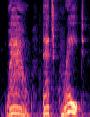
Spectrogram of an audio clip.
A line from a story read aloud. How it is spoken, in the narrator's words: whispered Annie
